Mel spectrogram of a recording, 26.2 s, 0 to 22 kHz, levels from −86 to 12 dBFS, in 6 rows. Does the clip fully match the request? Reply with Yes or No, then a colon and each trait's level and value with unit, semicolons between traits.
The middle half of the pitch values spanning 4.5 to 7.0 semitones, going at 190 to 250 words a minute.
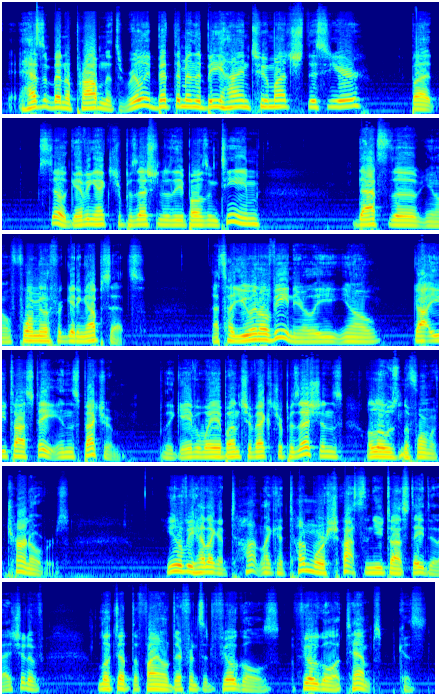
Yes: average, 4.9 semitones; fast, 205 wpm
